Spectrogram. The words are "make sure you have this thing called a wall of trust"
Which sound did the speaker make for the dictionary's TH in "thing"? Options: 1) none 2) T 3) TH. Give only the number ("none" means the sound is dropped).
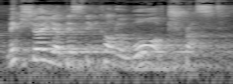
2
